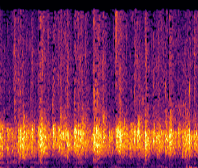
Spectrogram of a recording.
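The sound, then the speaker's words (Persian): Audience applause: a dense, continuous wash of many hands clapping, steady and moderately loud from start to finish with no talk over it. “ایشون به افتخارش یه دست بزنید”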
